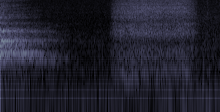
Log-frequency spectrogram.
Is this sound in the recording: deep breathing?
yes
